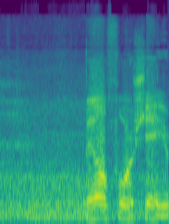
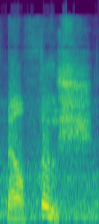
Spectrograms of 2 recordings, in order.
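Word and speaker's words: Belle Fourche: is the motel and that says belforche right nope that's belfoosh that's the way they pronounce it i'm sure it's a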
